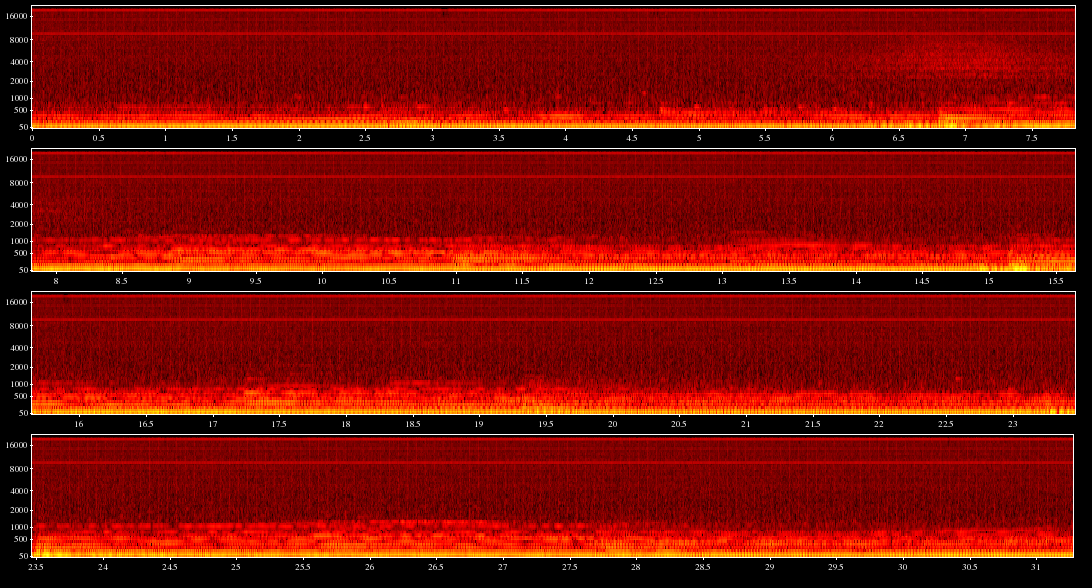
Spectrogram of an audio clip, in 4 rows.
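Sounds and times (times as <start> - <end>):
ambient sound with Rife frequencies: 0.0 - 31.2.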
